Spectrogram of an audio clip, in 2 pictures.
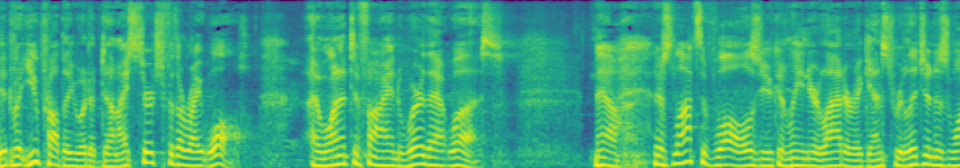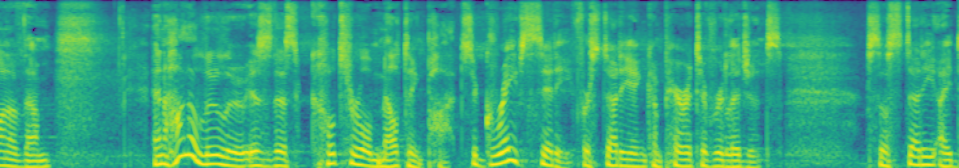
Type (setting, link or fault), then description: setting, large echoing room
